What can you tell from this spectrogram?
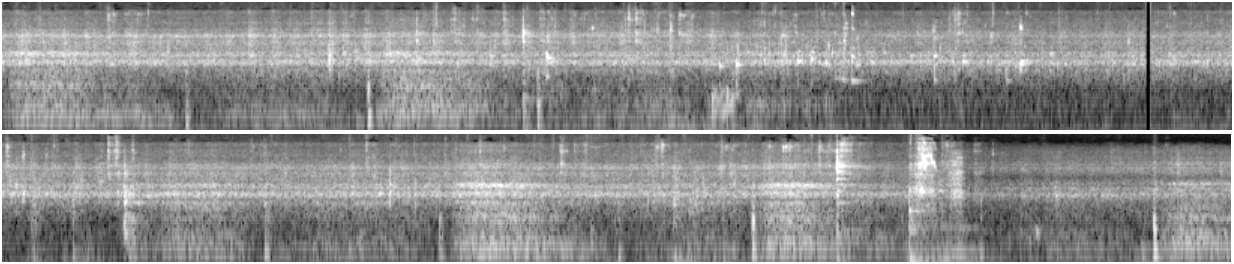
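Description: Underwater scuba breathing: swells of bubbling noise every couple of seconds as exhaled gas leaves the regulator, with scattered clicks over a steady faint whine. A sharp knock about fourteen seconds in is the loudest sound.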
